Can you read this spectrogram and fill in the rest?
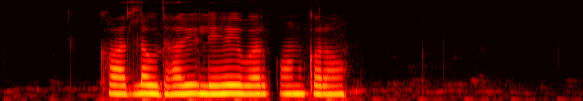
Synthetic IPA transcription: kʰaːd̪laʊd̪ʱaːɾileɦewəɾkɔːnkəɾaː

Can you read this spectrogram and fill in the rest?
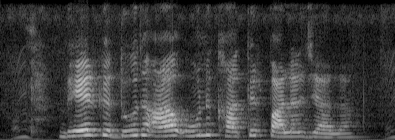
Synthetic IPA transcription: bʱeːɾked̪uːd̪ʱaunkʰaːt̪ɪɾpaːləld͡ʒaːla

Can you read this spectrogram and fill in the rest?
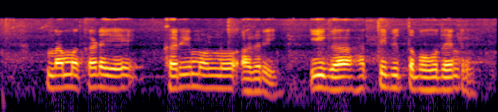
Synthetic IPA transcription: nɐmːɐkɐɽeje | kɐɾimɐɭnuʔɐd̪ɐɾi | iːɡɐɦɐt̪ːibit̪ːɐbɐɦud̪eːnɾi

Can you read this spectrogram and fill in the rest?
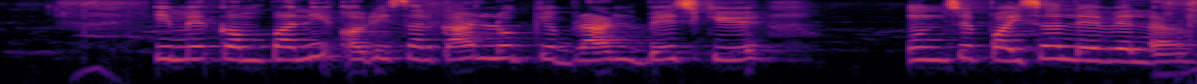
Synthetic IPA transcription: imekəmpəniʔə̰ʊɾisəɾkaɾloɡkebɾaɳɖbet͡ʃkie | unsepəjsaleβela

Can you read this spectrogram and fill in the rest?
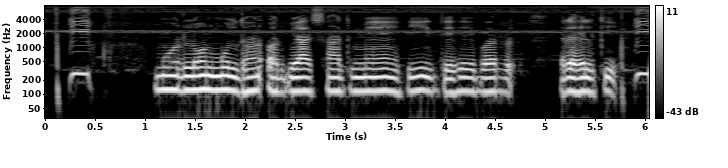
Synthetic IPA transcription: moɾloːnmuːld̪ʱənɔːɾbjaãːt̪ʰmeɦid̪eɦebəɾ | ɾəɦelki

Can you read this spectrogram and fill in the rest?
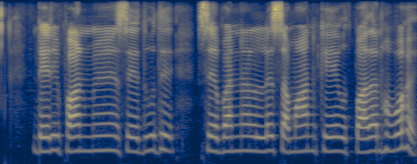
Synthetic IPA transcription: ɖeːɾipʰaːnmẽsed̪uːd̪ʱ | sebənlesamaːnkeʊt̪̚paːd̪ənɦowoɦɛː

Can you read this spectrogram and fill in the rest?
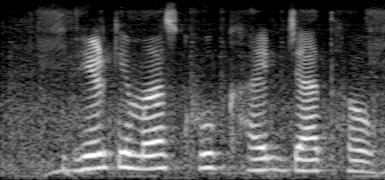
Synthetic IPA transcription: bʱeɽkemãskʰuːbkʰaɪld͡ʒaːt̪hə̃ʊ

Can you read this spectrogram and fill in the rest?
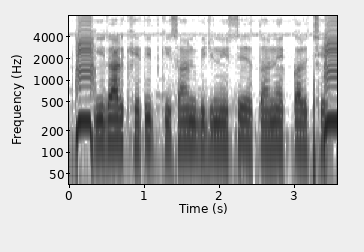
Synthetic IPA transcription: kiɾaːɾkʰeːt̪it̪kisaːnbid͡ʒniset̪ənekəɾt͡ʃʰe

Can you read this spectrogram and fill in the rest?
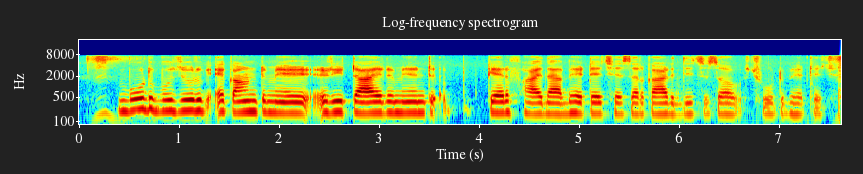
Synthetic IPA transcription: buɖʱbud͡ʒuɾɡḛkauɳʈmeɾiʈajɾmeɳʈkeɾpʰajd̪abʱeʈɛt͡ʃʰɛsəɾkaɾd̪issə̃bt͡ʃʰuʈbʱeʈɛ̰t͡ʃʰɛ̥

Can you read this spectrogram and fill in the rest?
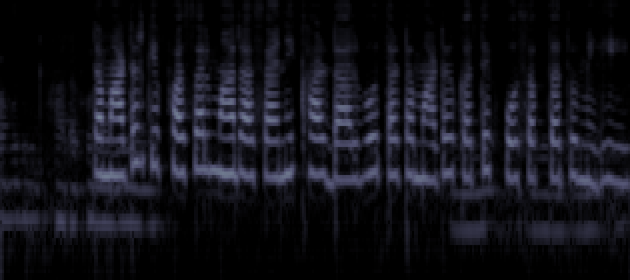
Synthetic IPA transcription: ʈəmaʈəɾkipʰəsəlmãɾasajnikʰːaɾɖalbot̪əɾʈəmaʈəɾkət̪ek̚posək̚t̪at̪umiliː

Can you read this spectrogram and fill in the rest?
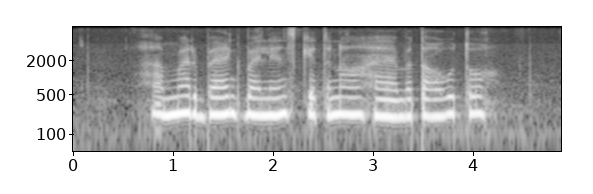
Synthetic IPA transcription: hɐməɾbɛ̃ːŋkbɛːlenskɪt̪nahɛ̃ːbət̪aːut̪oː

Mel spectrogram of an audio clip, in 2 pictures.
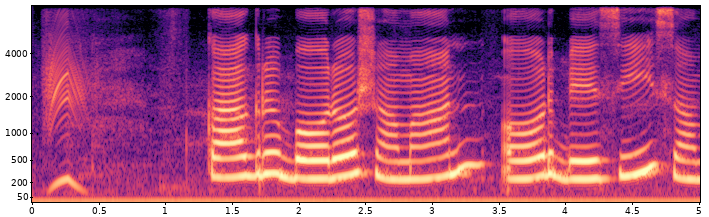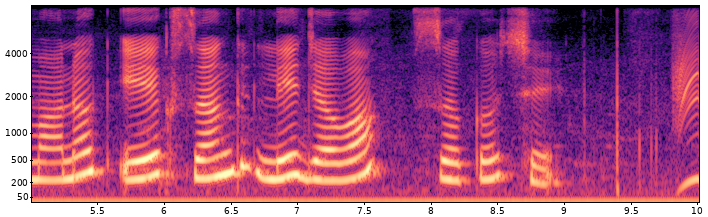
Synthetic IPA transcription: kaɡɾəbɔɾəsamanɔːɽbesisamanəkeksəŋɡled͡ʒəʋa | səkt͡ʃʰe

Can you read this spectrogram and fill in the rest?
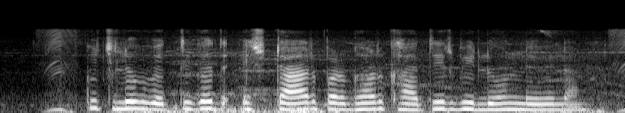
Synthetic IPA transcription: kʊt͡ʃʰloːɡʋjək̚t̪ɪɡət̪esʈaːɾpəɾɡʱəɾkʰaːt̪ɪɾbʱiloːnleːʋelãː

